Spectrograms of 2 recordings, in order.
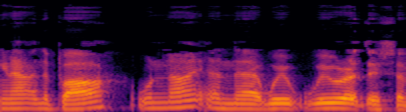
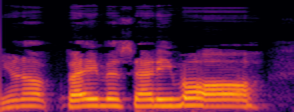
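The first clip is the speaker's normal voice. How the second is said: put-on high, loud tipsy drunken shout; 7 semitones higher, 5 dB louder than usual. Retelling what a classmate shouted after a few drinks at the free bar, retelling a shout. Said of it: "starts shouting".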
